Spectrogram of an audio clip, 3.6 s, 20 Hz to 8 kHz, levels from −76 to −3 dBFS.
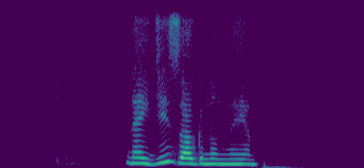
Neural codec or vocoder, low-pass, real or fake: codec, 16 kHz in and 24 kHz out, 0.9 kbps, LongCat-Audio-Codec, four codebook decoder; 7.2 kHz; fake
